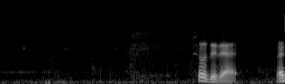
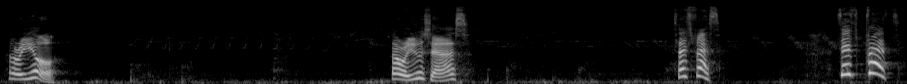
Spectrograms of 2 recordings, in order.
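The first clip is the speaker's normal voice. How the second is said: very high, loud squeal of hello; excited pet greeting; 11 semitones higher, 7 dB louder than usual. Real, not acted. Greeting Sass the pet, excited high baby-talk.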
